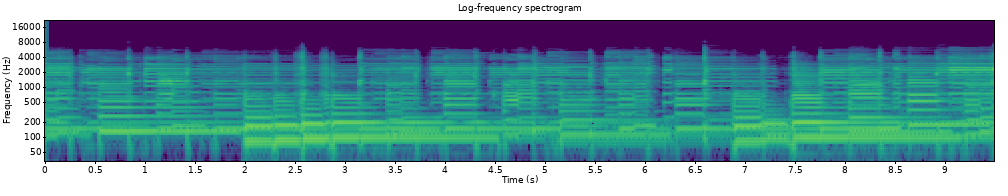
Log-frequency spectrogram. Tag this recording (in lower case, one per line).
music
